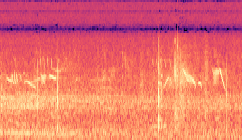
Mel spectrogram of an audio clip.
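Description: A small bird singing in two short bursts of quick chirping notes, each about a second long, over a soft outdoor hiss. A few sharp taps fall among them, the loudest about three and a half seconds in.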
